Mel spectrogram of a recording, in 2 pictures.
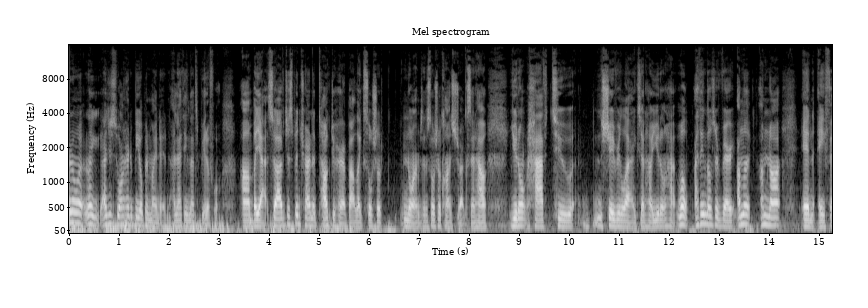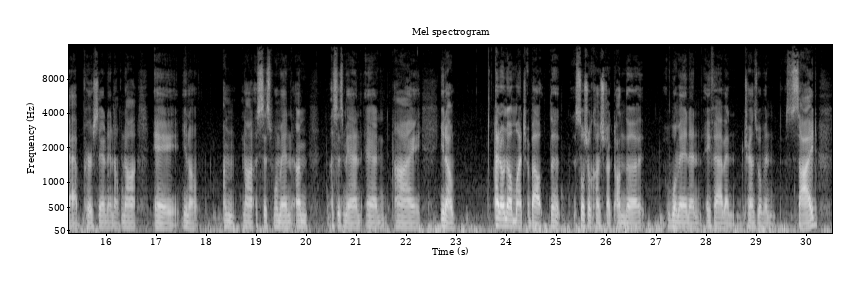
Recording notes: literally live from my paddleboard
